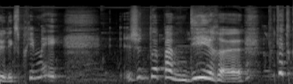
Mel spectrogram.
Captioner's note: laughs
